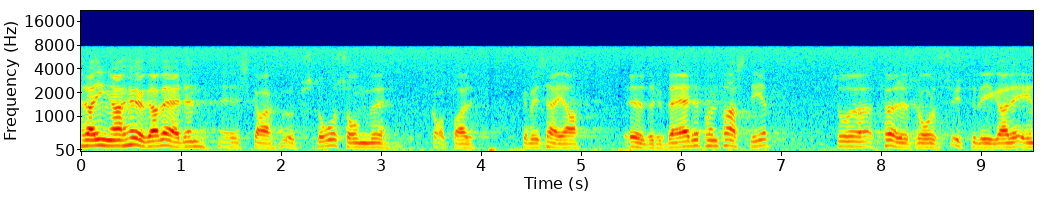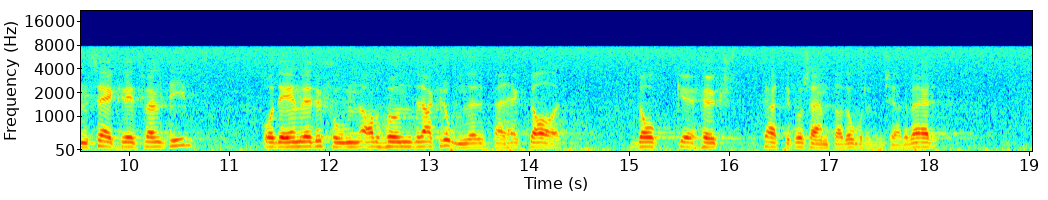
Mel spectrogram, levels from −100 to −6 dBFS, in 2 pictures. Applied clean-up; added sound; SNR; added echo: none; none; none; none.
